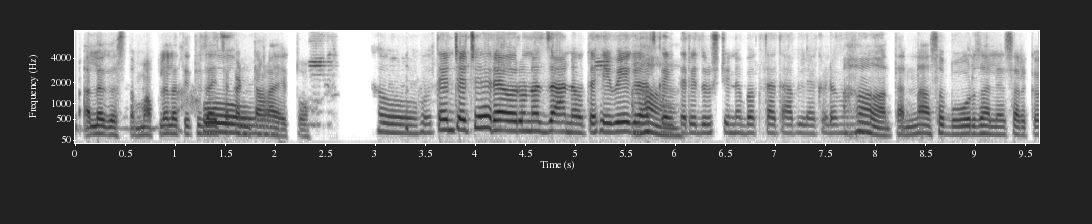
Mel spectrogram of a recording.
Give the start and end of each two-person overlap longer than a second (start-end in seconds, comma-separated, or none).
none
